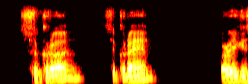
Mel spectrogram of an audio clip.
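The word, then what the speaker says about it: شكرا: There's shukran. You can say that, or you can say shukriya, which is also like Urdu for thank you. So you can say shukran, or you can say shukriya.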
